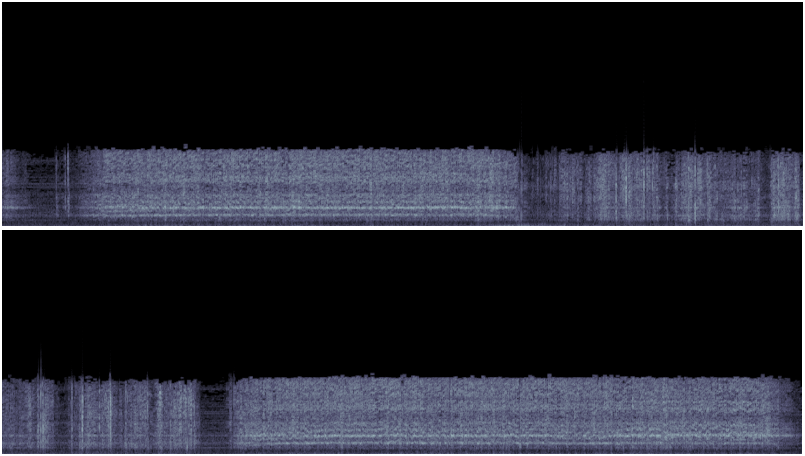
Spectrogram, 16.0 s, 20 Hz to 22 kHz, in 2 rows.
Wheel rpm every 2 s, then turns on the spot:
80, 160, 80, 30, 30, 130, 160, 110.
4-10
